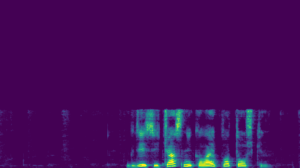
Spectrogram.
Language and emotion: Russian, neutral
